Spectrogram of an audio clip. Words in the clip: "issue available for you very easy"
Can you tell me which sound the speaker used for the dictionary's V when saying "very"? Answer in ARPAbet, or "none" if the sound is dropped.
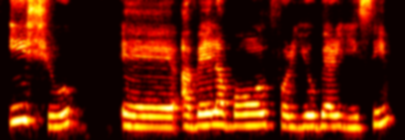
B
